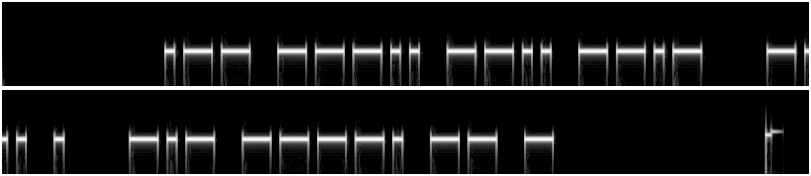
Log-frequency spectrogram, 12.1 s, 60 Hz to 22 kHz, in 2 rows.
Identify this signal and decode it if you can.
Morse code, heard as a keyed tone, about 17 wpm, 700 Hz. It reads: W8ZQ DE K9MT
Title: USA Callsign DE Callsign - 4 Characters - 17wpm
